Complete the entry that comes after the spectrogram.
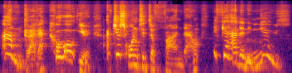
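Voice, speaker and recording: A man's voice: sits high, huge pitch swings, takes it slowly, creaky, a bit bright, slight background noise, voice pushed up, exaggerated voice. A man voicing a chatty, nosy woman in her sixties, a gushing neighbour in a story who draws out her exclamations. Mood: delighted, curious. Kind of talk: audiobook character voice.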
